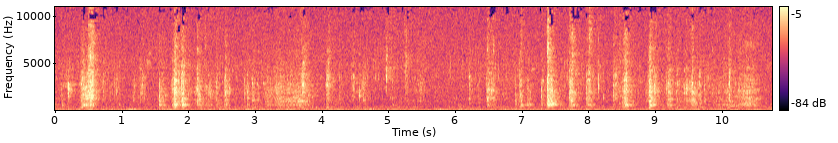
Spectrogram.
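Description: Close-up mouth sounds of eating: irregular wet smacks, clicks and slurps as spoonfuls of soup are taken, clustered in short runs.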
